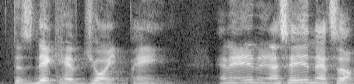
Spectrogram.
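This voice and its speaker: A man at a moderate pace, ordinary pitch variation and audible room echo. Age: 70s. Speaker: pastor. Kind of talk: sermon; interview.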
